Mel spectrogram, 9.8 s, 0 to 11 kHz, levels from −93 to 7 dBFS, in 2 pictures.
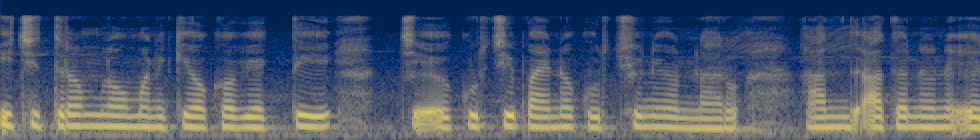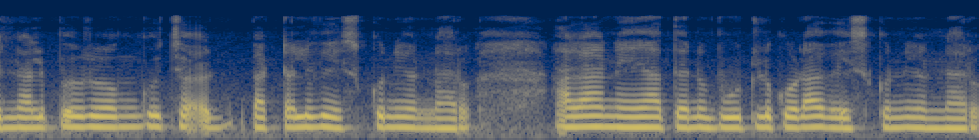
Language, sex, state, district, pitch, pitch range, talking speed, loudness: Telugu, female, Andhra Pradesh, Guntur, 210 Hz, 205-220 Hz, 130 wpm, -17 LUFS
